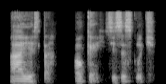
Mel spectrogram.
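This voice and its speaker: A man talks with a dry, close sound that has no echo. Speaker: pastor. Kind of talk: sermon.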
